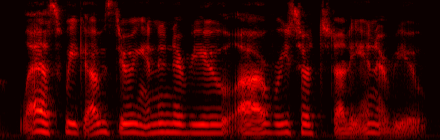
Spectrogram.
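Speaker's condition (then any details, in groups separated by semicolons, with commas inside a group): ALS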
